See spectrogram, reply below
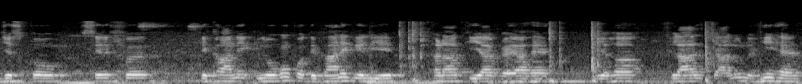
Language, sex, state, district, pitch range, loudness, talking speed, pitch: Hindi, male, Haryana, Charkhi Dadri, 140-150 Hz, -15 LUFS, 125 wpm, 145 Hz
